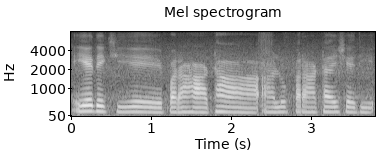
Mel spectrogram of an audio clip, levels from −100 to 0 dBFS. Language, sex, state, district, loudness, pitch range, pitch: Hindi, female, Punjab, Kapurthala, -17 LUFS, 170-185 Hz, 175 Hz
